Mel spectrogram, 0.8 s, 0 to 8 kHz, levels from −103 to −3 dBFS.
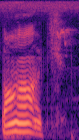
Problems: constant background noise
